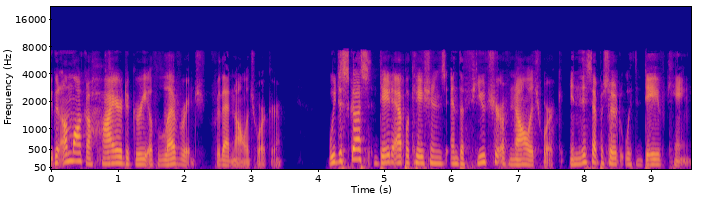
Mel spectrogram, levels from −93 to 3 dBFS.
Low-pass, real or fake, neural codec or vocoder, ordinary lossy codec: 7.2 kHz; fake; vocoder, 22.05 kHz, 80 mel bands, WaveNeXt; AAC, 32 kbps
